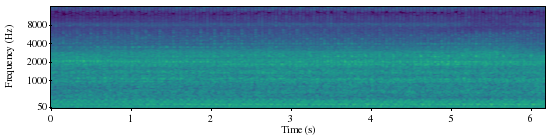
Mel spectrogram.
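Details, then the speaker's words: Nissan Livina after the oxygen sensor error or reversed wiring was corrected and idle learning was completed: a steady, even, smooth idle with no stumbling, where before the idle had randomly gone rough. "ini mesinnya sudah tenang tidak ada lagi seperti tadi"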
